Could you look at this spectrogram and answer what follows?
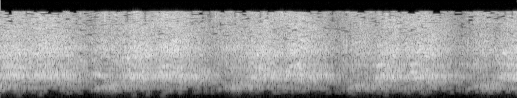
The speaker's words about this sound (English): An enthusiastic crowd greeted President Trump at a rally in a Cleveland suburb Saturday, the last special election before the midterms.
